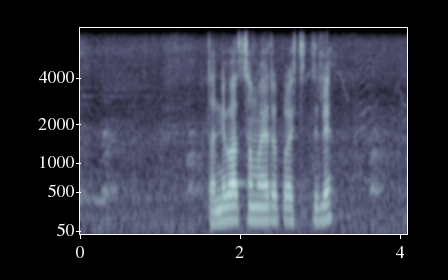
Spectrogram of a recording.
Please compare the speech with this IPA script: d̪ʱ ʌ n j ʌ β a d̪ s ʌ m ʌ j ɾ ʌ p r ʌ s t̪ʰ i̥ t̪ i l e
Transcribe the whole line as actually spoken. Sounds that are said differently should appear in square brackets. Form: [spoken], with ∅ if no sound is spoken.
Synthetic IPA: d̪ʱ ʌ n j ʌ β a d̪ s ʌ m ʌ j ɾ ʌ p r ʌ s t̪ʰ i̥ t̪ i l e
